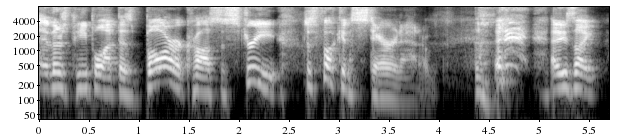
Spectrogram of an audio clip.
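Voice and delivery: usual speaking voice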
